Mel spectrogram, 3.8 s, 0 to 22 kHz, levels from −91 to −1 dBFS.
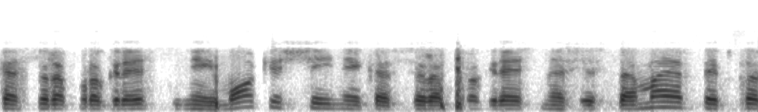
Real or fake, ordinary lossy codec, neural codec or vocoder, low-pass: real; AAC, 48 kbps; none; 7.2 kHz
